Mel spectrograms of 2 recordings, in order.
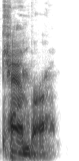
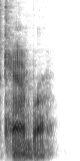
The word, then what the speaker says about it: Canberra: Pronounce the capital of your country. – Canberra. – Even though it's not spelled that way? – No, it's Canberra.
